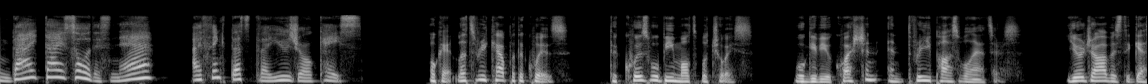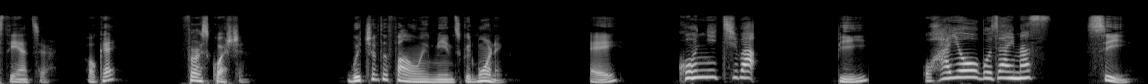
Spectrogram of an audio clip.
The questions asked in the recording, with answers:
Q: Which of the following means good morning?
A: B. おはようございます。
